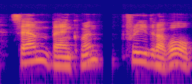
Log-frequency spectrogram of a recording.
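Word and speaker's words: Sam Bankman-Fried: 기각했습니다라고도 통용되는 것 같습니다 fried 우리가 아는 단어 프라이드가 되겠는데요 실제이 사람의 이름은 샘뱅크맨 프리드라고 발음을 해야 정확하겠습니다 내용사고는 붕괴된 암호화폐 거래소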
